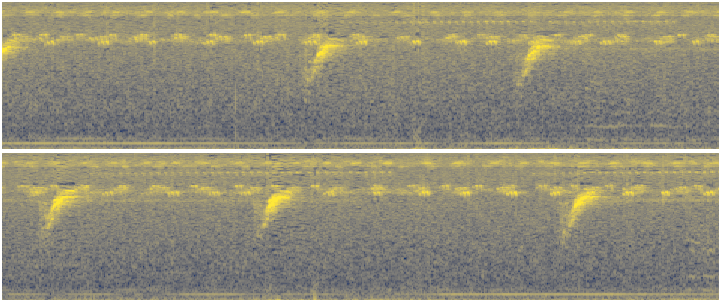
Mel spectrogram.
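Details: An Eastern Towhee gives its call, said to sound like "chewink" or "towhee", the source of its name. Five quick, rising notes come about three seconds apart over a steady high insect trill and a low hum.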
